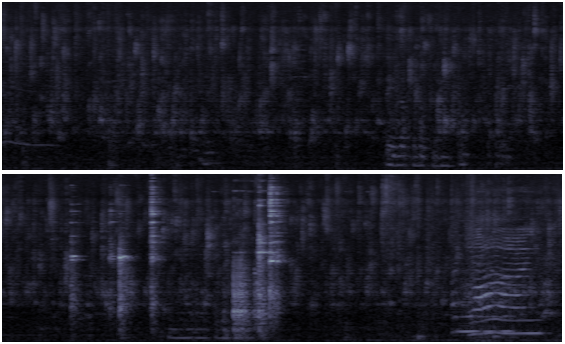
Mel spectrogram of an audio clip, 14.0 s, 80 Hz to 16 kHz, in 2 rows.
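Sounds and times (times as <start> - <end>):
kitchenware clattering: 7.8 - 10.8.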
